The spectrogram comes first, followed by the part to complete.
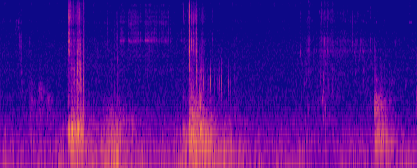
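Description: Two loud knocks against a small boat's hull, about a second and a half in and again near the four-second mark, with quieter handling noises later, over a steady low rumble of wind on the microphone.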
